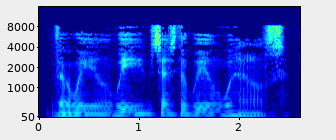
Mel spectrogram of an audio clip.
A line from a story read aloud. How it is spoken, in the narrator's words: she murmured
